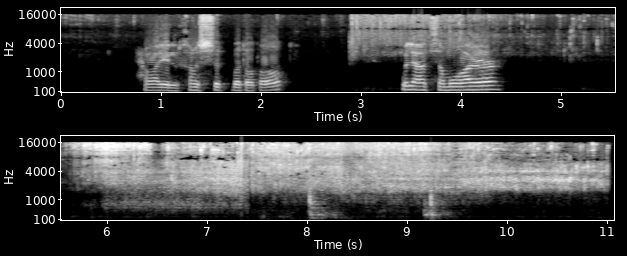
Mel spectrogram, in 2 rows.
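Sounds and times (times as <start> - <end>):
water sizzling in hot skillet: 2.9 - 11.0.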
